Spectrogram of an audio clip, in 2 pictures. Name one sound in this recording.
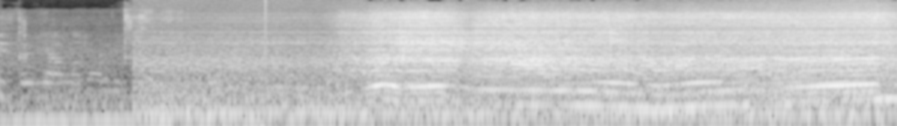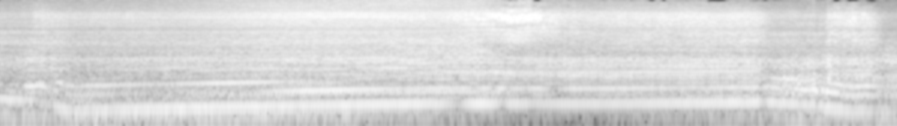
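A car engine revs hard and roars as the car speeds away.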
